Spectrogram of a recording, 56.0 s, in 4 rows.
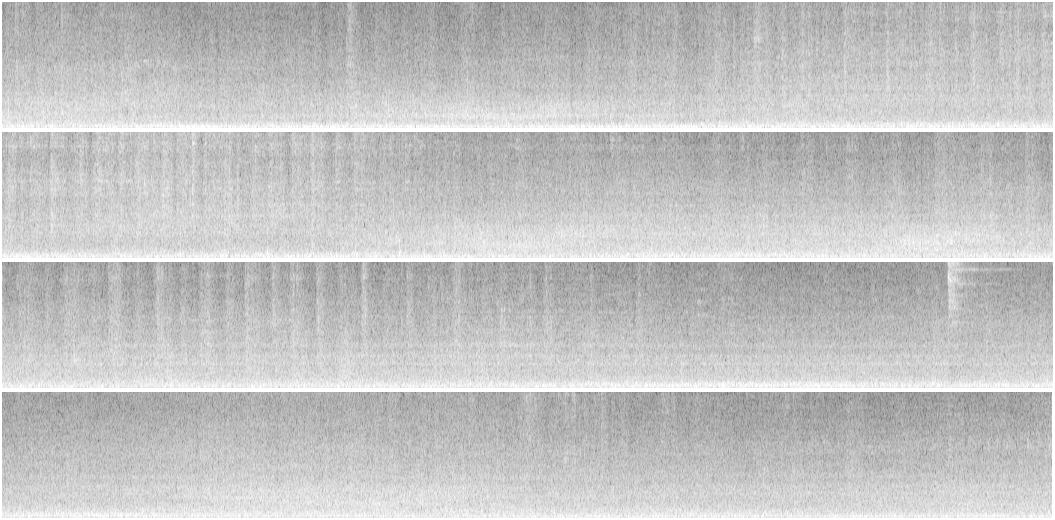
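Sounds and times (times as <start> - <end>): wheels clicking over track: 0.0 - 37.9
steel wheels rumbling on rails: 0.0 - 56.0.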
